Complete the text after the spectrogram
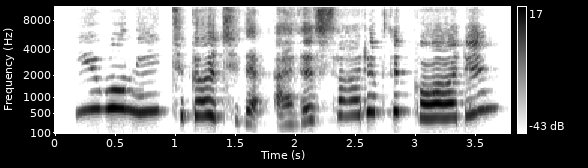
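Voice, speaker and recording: A woman does a squeaky put-on character voice with very wide pitch swings. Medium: read story. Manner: sweet and polite.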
